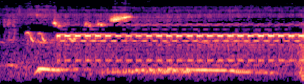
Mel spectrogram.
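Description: A telephone in a TV scene rings continuously with a steady electronic trill, its warbling tone sustained without pause for a couple of seconds, clear, with no one speaking; the character won't answer it.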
